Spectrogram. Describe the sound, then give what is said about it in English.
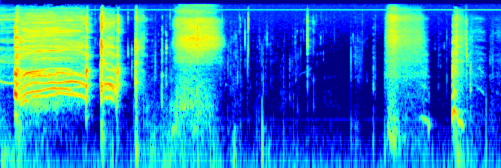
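A loud burst of harsh coughing and sputtering from someone who has just tasted a candy, followed by a few shorter hacking bursts and breathy exhales spread over several seconds, with faint wet mouth and chewing noises between them. “I instantly coughed.”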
